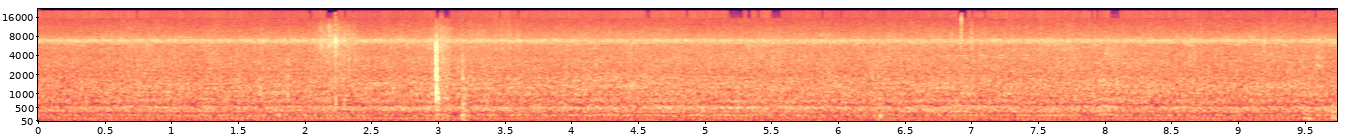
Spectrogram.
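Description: Honey bees crawl over a hive frame carrying brood, nectar, pollen and eggs, making a continuous close, soft buzzing hum with a few brief louder wingbeat passes.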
